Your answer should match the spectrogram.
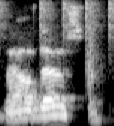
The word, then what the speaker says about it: Valdosta: is calling valdosta georgia it's valdosta anyway what are we doing valdosta we uh we went road some rides throw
